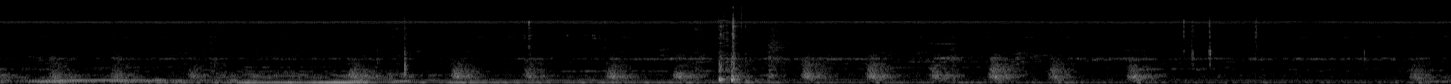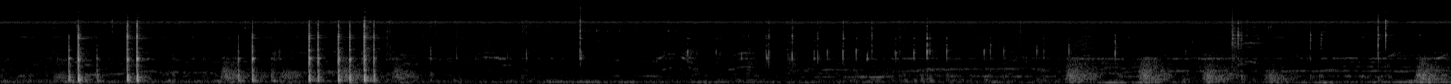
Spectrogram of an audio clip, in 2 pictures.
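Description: Small metal clicks and clinks as a screwdriver is worked among the metal parts of a disassembled motorcycle starter motor. There is a quick cluster of sharper, louder clinks about halfway through. A steady high-pitched whine and a run of faint, evenly spaced chirps sound behind.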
